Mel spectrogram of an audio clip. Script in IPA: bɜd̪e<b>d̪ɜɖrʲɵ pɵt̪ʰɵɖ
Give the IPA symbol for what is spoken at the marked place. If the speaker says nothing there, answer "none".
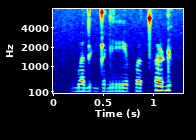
ɖ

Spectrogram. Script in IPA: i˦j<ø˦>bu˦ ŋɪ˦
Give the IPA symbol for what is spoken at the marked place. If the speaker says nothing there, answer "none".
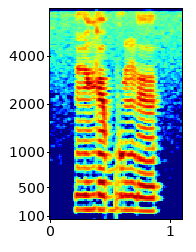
e˦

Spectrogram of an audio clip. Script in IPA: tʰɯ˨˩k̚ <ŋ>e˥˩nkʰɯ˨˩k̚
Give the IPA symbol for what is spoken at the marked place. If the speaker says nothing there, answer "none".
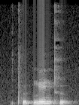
ŋ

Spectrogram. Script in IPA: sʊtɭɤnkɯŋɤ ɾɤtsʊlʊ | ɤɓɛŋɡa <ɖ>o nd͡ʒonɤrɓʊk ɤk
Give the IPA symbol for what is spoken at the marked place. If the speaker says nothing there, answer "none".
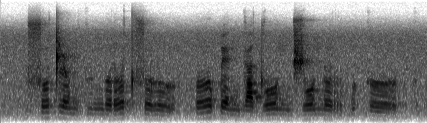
d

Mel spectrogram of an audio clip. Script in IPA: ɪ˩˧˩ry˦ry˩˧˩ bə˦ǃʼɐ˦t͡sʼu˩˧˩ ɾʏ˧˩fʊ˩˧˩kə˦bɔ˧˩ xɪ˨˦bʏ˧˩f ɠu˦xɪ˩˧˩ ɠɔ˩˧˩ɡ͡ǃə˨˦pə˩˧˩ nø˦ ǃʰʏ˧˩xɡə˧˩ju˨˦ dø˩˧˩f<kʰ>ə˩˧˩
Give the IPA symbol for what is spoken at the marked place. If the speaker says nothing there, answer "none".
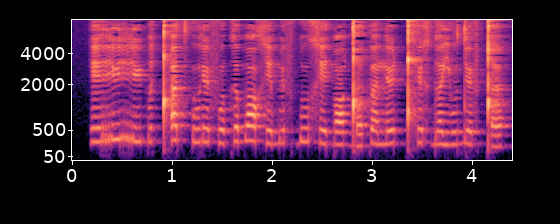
ǃ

